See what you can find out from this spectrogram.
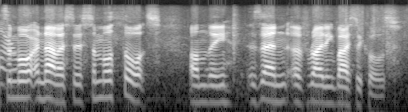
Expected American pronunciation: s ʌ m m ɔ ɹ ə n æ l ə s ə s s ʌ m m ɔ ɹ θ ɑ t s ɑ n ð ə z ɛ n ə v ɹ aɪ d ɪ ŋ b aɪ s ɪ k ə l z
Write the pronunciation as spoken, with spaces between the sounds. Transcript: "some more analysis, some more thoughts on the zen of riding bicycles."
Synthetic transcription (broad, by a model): s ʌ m m ɔ ɹ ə n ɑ l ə s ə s s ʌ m m ɔ θ ɑ t s n ð ə z ɛ n ə v ɹ aɪ d ɪ ŋ b aɪ s ɪ k ə l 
